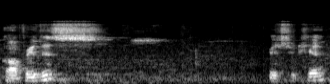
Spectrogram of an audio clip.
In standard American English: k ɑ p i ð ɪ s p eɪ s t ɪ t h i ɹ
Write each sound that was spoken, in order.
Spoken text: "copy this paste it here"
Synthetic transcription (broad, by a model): k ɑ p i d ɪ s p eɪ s ɪ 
